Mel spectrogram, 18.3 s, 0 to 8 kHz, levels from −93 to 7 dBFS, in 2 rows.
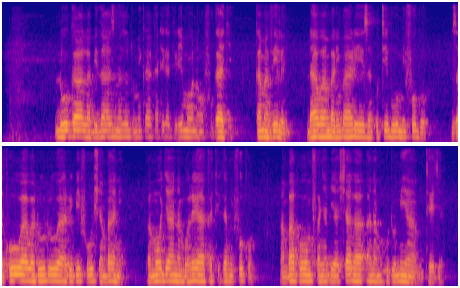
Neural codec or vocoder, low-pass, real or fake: vocoder, 44.1 kHz, 80 mel bands, Vocos; 7.2 kHz; fake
